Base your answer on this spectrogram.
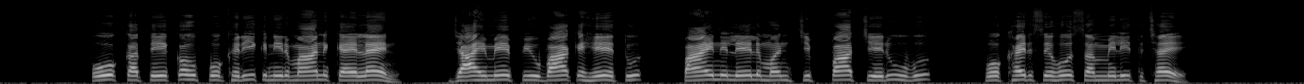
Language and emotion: Maithili, neutral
